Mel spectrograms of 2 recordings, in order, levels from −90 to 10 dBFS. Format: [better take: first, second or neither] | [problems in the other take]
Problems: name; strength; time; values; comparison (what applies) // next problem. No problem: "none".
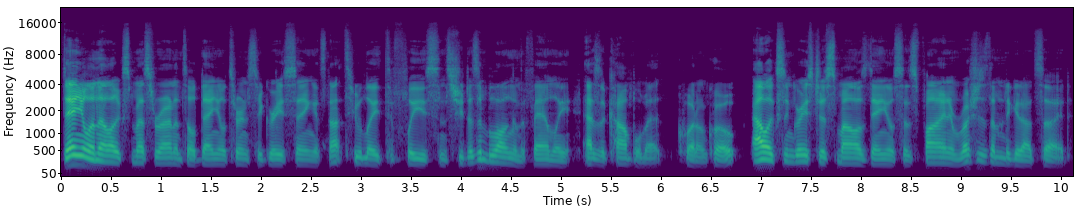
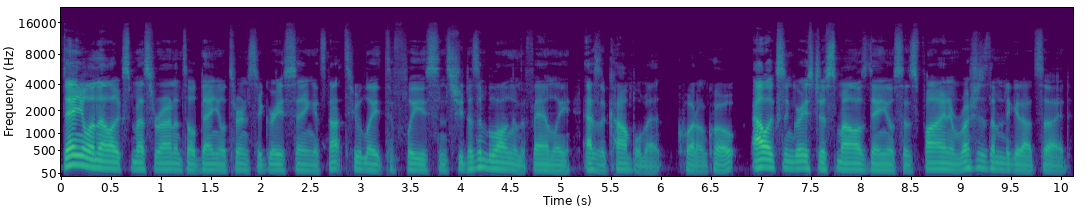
second | thin; somewhat; fading below 300 Hz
